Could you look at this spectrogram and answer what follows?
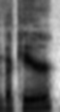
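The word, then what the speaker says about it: Vaquer: Stephanie Vakir, Vaker, Vakair, whatever.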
